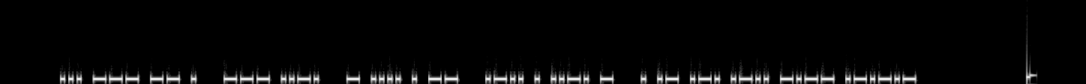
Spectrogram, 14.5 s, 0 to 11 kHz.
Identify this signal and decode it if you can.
Morse code, heard as a keyed tone, about 22 wpm, 700 Hz. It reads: SOME OF THEM LEFT EARLY.
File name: practice / 22wpm / Sentences with 3-Word Phrases - 22wpm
